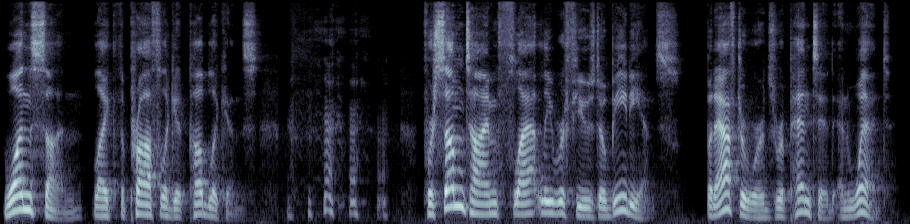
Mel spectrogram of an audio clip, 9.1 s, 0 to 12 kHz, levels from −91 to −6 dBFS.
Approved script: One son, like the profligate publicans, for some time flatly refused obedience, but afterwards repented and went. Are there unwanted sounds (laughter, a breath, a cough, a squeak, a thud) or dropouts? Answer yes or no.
yes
